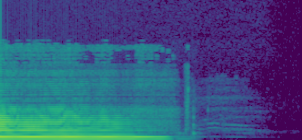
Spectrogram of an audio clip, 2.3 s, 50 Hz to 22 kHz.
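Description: Selmer Mark VI tenor saxophone with a Theo Wanne Durga 3 metal mouthpiece holding one long, steady note at the end of a phrase; the note stops about a second and a half in.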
